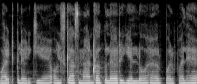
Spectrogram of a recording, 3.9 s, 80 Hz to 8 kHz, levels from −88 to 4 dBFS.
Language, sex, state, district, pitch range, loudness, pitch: Hindi, female, Bihar, West Champaran, 205-220 Hz, -16 LUFS, 210 Hz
